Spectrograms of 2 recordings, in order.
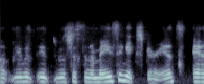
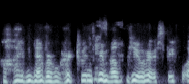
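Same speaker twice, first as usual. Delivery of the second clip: put-on excited, shaking, trembling voice; 2 semitones higher, 3 dB louder than usual. Retelling the call from the man who received the report, imitating a shaking, excited voice. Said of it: "his voice is shaking".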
